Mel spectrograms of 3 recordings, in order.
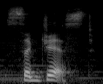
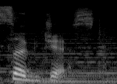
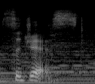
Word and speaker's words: suggest: word is pronounced as suggest you can hear a bit of a g sound at the end of the first syllable sug sug so put stress on the first syllable suggest suggest in British English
